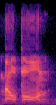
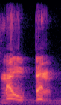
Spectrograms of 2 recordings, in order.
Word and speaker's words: Melbourne: Mountains you got Sydney pronunciation it's not know born its Melbourne okay Melbourne it's just melbourne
